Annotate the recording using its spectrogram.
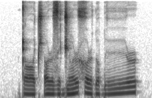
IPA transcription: ʈ ɔː t͡ʃʼ ɔ ɹ z ɨ d͡ʒ ũ ɹ x o ɹ ɗ o ɓ ɨː ɹ

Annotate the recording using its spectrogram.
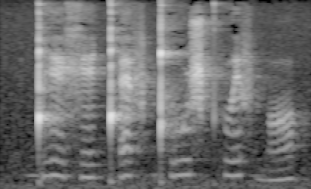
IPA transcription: ɡ͡ǃ eː˥˨ x e˧ ǃʼ ɛ˦˥ f ǃʼ uː˦˥ ʂ kʷʰ e˦˥ f b ɔ˩˧

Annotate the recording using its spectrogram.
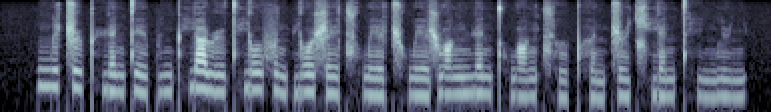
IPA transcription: m i˦ ʈ͡ʂ ɻ̩˨˦ pʰ ɥ ɛ˨˦ n t̪ e˨˩ ɪ̯ p i˨˦ ŋ pʰ j ä˥˨ ɻ ɻ̩˨˦ t̪ʰ j o˦ ʊ̯ f ə˨˩ n p j o˥˨ ʊ̯ ʂ e˨˦ ɪ̯ t͡sʰ w e˨˩ ɪ̯ ʈ͡ʂʰ w e˨˦ ɪ̯ ʂ w ɑ˦ ŋ n̪ ɥ ɛ˥˨ n t̪ʰ w ɑ˦ ŋ t͡sʰ ɹ̩˨˦ pʰ ə˨˦ n ʈ͡ʂ ɻ̩˦ t͡ɕʰ j ɛ˦ n t̪ʰ i˨˦ ŋ l y˨˦ n

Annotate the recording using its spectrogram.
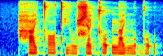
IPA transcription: h a˧ j t̪ʰ ɔ˧ t̪ʰ j u˨˩ ɕ a˧ j kʰ o˦ ʔ n̪ a˦ j n̪ o˧ ɡ o˦ ʔ

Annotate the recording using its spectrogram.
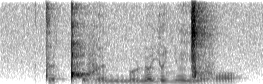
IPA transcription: t ɛ˩˧ ǃʼ ə˩ v ɛ˩˧ nː o˩˧ ɳ ə˥˨ j ə˥˨ ʎ ə˥˨ ŋ͡ǀ ɛ˩ v ɔ˩

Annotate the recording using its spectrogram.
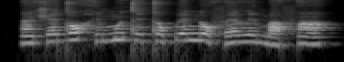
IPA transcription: ɛ̃˨ ʃ e˨˦ d ɔ˦ h ĩ˧ m ũ˦ t i˧ t o˧ b e˦ n o˦˨ f e˨˦ l i˧ m a˨ f ã˧

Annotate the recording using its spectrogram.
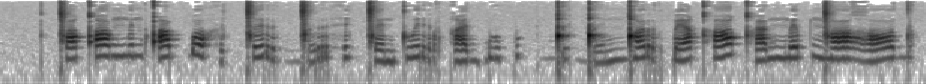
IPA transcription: ǀ ɒ˩˧ qʼ ɔ˧ ŋ͡m ɪ˧ n qʼ ɑ˧ p ɓ ɔ˧ h ə˩ ǀ ɘ˨˥ r ɡ͡ǀ ə˩˧ r h ɪ˨˥ ǀ ɛ˩ n tʷ e˨˥ r q ɛ˩˧ d ɓ u˧ p | ɡ͡ǃ ɪ˧ ɡ͡ǃ ɛ˩ ŋ͡ǃ ɒ˨˥ r k͡p ɛ˩˧ qʰ ɔ˨˥ qʰ ə˩˧ ŋ͡m ɛ˨˥ p ŋ͡ǀ ɒ˧ ʁ ɔ˨˥ d

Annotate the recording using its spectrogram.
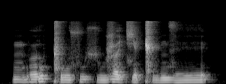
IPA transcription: m b ɵ ɾ u ǁ u s ṳ ʃ ṳ ʐ ɜ t͡ɕ ɛ ǁ ṳ n z e̤

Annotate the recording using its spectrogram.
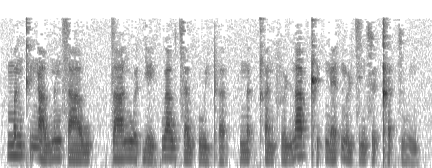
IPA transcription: m ɐ˥ ŋ kʰ ɪ˥ ŋ aː˨˧ w n̪ ɐ˥ ŋ s aː˨ w | t̪ aː˨˧ n w ɵ˨ t̚ j e˨˩ j kʷ aː˥ w t͡s ɐ˨ w h uː˨˩ j pʰ ɐ˨˥ k̚ | n̪ ɐ˨˥ k̚ t̪ʰ ɐ˨ n f ɵ˨ ɥ n̪ aː˥ p̚ kʰ ɪ˨˥ k̚ ŋ ɛː˨˥ t̚ m ɵ˨˧ ɥ t͡s ɪ˨ ŋ s ɵ˨ t̚ kʰ ɐ˧ t̚ t͡s uː˨˩ n

